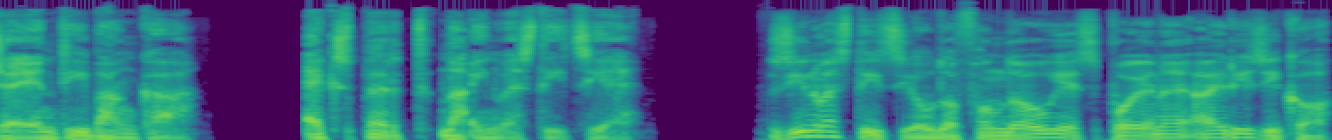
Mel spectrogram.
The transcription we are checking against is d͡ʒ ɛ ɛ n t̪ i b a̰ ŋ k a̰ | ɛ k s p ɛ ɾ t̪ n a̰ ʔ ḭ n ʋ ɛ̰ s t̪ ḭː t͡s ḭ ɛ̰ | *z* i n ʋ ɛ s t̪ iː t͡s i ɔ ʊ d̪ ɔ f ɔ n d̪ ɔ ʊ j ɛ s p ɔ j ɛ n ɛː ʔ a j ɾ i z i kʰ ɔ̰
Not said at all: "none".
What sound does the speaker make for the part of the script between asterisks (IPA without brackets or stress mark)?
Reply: z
